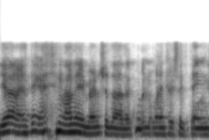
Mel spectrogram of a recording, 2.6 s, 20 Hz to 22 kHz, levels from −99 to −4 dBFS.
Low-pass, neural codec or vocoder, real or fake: 7.2 kHz; codec, 16 kHz, 2 kbps, FreqCodec, smaller model; fake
